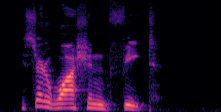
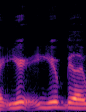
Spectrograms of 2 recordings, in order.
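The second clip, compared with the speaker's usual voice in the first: ordinary talk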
